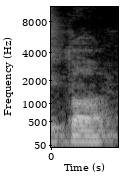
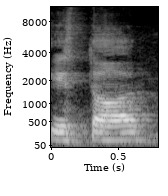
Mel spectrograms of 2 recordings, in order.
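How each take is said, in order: First: It is said from a low voice level. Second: It is said from a middle voice level. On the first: "নিম্ন স্তর" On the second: "মধ্য স্তর"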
